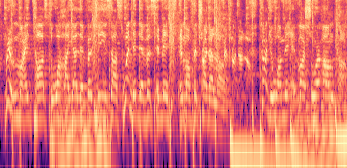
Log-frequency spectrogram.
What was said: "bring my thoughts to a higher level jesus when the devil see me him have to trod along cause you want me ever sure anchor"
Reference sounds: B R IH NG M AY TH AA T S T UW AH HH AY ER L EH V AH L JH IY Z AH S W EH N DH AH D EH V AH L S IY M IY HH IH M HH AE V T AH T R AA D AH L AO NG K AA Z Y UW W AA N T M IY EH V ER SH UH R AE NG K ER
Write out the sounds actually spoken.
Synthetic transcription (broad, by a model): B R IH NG M AY T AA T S T UW AH HH AY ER L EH V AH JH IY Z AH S W EH N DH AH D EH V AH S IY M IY HH IH M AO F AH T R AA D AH L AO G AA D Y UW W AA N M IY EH V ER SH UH R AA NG K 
